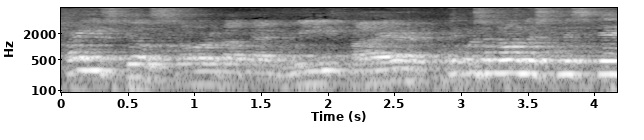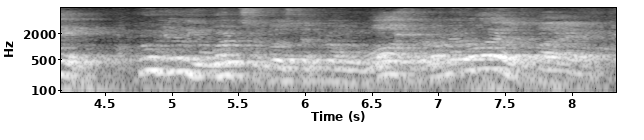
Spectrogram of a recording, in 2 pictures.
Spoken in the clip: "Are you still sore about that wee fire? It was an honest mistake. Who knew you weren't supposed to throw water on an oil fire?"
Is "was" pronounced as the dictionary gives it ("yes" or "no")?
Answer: yes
